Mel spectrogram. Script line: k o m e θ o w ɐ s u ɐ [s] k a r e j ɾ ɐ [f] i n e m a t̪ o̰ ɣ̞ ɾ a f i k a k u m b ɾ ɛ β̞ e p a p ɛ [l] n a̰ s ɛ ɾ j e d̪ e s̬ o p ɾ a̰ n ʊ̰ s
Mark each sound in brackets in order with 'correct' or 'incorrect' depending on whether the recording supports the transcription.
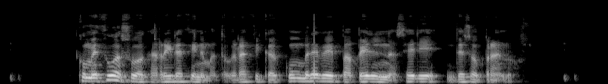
incorrect, incorrect, correct

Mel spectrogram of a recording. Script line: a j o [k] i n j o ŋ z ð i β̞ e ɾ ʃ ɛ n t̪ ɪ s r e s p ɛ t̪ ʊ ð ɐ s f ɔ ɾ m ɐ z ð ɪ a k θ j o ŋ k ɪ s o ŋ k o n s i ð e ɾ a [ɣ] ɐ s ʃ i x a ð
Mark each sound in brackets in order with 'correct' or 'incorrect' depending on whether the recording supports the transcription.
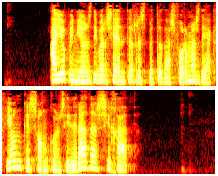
incorrect, incorrect

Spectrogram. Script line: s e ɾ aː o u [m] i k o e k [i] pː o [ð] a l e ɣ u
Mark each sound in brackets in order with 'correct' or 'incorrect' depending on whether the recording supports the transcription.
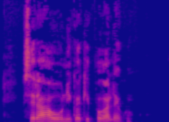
incorrect, correct, incorrect

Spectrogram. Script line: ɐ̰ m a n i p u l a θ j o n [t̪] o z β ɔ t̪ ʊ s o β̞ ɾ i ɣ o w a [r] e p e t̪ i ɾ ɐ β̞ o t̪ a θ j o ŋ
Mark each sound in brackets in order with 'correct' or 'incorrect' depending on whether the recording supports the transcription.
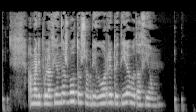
incorrect, correct

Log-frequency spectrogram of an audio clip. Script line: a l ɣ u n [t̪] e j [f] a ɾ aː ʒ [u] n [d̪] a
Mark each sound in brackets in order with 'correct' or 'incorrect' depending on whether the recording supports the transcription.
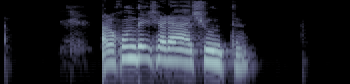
incorrect, incorrect, correct, incorrect

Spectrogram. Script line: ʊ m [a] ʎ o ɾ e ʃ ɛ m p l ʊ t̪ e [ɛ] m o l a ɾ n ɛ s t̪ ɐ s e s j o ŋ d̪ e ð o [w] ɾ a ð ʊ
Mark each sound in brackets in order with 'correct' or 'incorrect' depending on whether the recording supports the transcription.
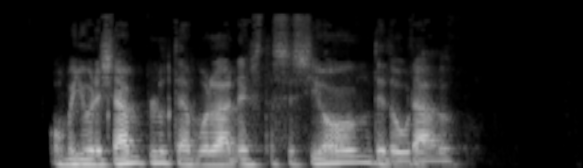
incorrect, incorrect, correct

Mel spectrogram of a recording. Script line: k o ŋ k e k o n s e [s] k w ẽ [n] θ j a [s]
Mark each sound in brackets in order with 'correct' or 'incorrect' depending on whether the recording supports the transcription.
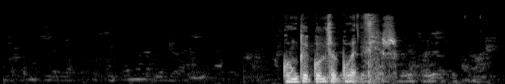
incorrect, correct, correct

